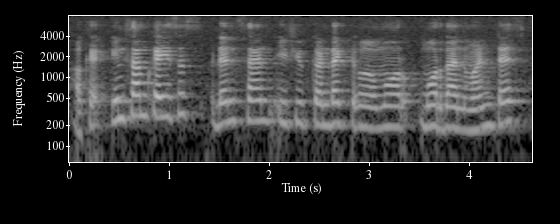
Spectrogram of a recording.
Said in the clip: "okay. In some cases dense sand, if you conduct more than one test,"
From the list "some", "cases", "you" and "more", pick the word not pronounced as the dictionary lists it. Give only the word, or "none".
cases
